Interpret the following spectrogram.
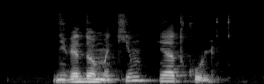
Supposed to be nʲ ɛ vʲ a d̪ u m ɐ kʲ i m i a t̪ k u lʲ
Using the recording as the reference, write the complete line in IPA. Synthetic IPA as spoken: nʲ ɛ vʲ a d̪ ɔ m ɐ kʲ i m i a t̪ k u lʲ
